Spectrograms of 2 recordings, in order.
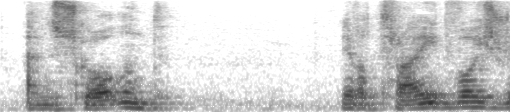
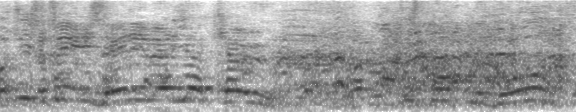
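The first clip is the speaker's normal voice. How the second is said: very high, squealed exasperation; exasperated outburst. Acted. Trapped passenger yelling at the lift to open the doors, frantic and high-pitched. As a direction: lose your rag, pitch shooting right up.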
